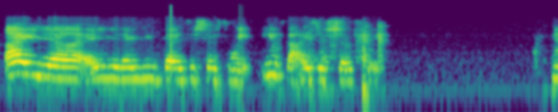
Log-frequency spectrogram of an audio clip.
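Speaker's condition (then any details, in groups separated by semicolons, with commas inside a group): Multiple sclerosis; secondary progressive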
